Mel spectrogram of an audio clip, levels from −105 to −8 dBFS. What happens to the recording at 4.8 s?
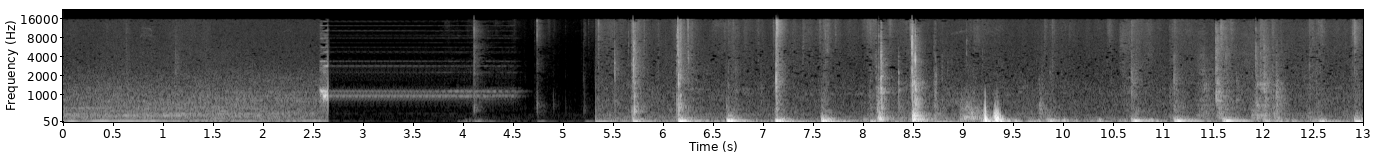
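At 4.8 s the sound falls by about 34 dB into a faint residue, from 2.65 s to 5.33 s. The likely cause is one channel inverted: with one stereo channel's polarity reversed, the shared content cancels on mono summing and only the inter-channel difference remains.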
